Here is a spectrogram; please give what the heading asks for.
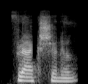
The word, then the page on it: fractional: Indian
